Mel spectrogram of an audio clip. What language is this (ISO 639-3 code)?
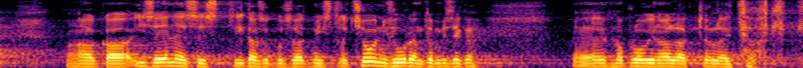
est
